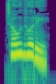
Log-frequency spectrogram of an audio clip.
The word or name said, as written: ಚೌಧೊರೆ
